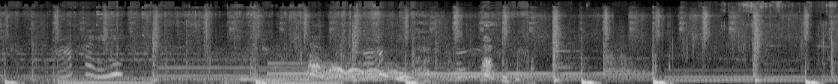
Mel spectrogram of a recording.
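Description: Puppies whimper and yip in high, wavering cries, with a few short barks and thumps nearby, mixed with people talking.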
